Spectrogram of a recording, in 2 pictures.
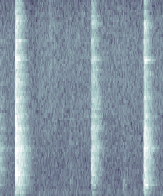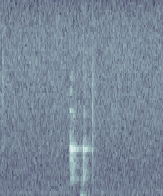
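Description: Metal baking pans clattering against each other on a countertop: a loud clank just after the start, two more clanks about a second apart, then a couple of faint taps near the end.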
